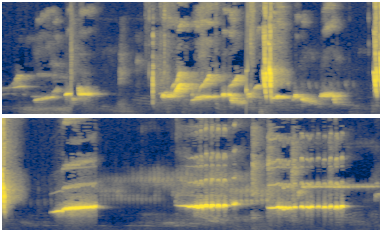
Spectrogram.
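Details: White-rumped shama provocation song meant to make rivals rage: jumbled warbled phrases and clicks, then three long, loud, pure whistles, the last two steady and level.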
